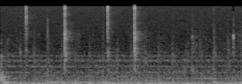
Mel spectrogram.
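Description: Switch on a battery-powered lantern clicked four times in quick succession, a sharp click about every half second; the lantern does not come on because its battery is dead.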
